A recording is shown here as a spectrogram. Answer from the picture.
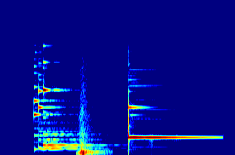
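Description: Sound-effect chimes: a bright chime of several high tones about a third of a second in, a short soft low pop just after, then a single clear bell-like ding a little over a second in that rings on and fades.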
